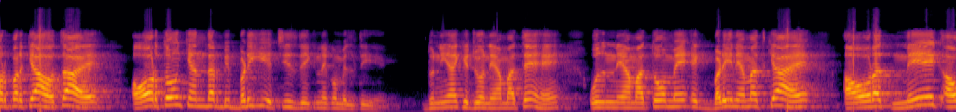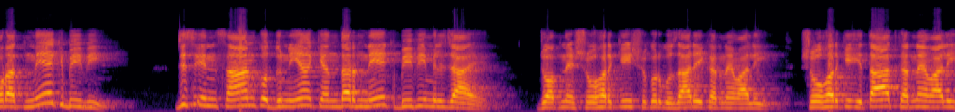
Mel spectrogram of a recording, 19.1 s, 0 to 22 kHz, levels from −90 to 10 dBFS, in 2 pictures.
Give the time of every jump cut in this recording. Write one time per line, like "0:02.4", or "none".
none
